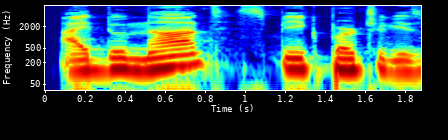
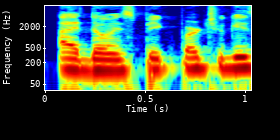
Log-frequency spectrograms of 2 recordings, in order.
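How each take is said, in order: First: The negation is said as two separate words. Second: The negation is contracted into one short word. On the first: The speaker is being more emphatic. "é porque eles estão sendo um pouco mais enfáticos" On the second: It is a plain statement. "eu poderia falar I don't speak Portuguese? Poderia"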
